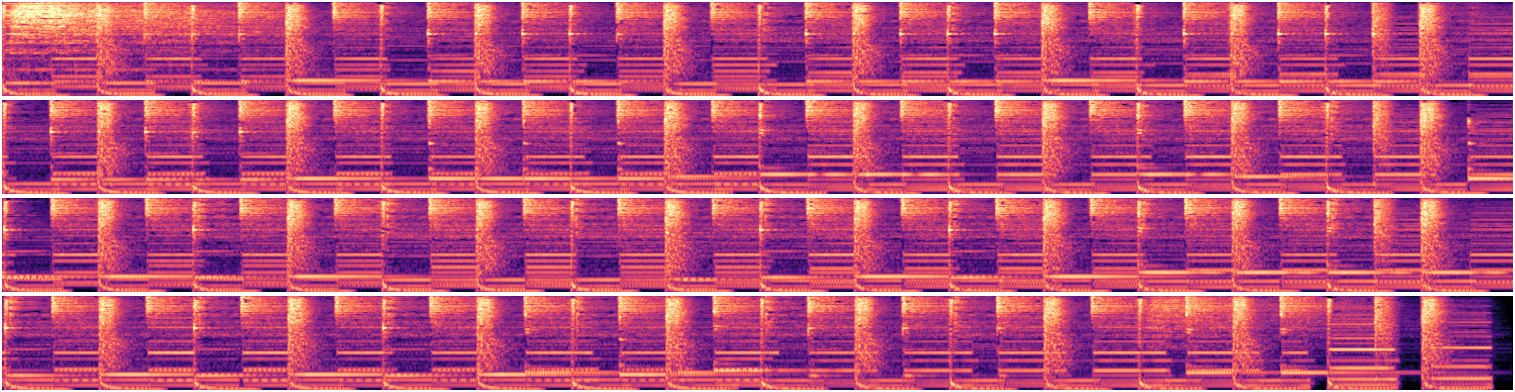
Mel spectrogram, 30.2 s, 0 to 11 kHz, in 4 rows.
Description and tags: Loop Computer Feeling Good 05
A music loop to be used in fast paced games with tons of action for creating an adrenaline rush and somewhat adaptive musical experience.
battle, game, gamedev, gamedeveloping, games, gaming, indiedev, indiegamedev, loop, music, music-loop, victory, videogame, Video-Game, videogames, war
